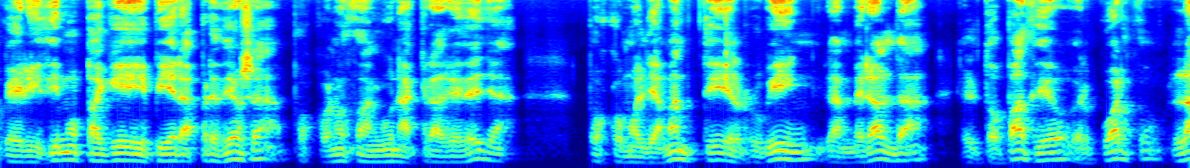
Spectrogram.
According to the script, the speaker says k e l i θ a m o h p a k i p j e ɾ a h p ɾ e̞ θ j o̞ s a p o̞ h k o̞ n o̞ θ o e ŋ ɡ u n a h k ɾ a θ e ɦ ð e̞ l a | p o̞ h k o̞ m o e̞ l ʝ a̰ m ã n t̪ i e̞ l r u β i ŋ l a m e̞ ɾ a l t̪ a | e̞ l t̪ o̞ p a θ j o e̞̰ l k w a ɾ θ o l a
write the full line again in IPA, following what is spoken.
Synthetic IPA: k e l i θ i m o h p a k i p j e ɾ a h p ɾ e̞ θ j o̞ s a p o̞ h k o̞ n o̞ θ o a ŋ ɡ u n a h k ɾ a s e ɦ ð e̞ ʎ a | p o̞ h k o̞ m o e̞ l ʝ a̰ m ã n t̪ i e̞ l r u β i ŋ l a m e̞ ɾ a l d̪ a | e̞ l t̪ o̞ p a θ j o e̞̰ l k w a ɾ θ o l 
